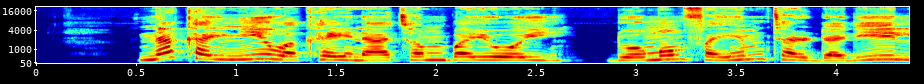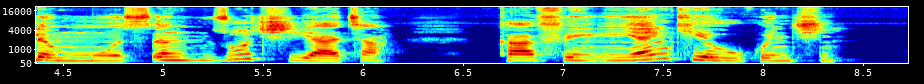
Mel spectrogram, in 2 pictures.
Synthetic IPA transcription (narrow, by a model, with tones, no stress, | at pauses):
na˦kɐ˨ɲjiː˦wa˨kʰa˦jna˨tɐ˦mbɐ˦joː˦jiː˦ | doː˨mɪ˦mɸɐ˨hɪ˦mtɐ˨rdɐ˨liː˦lɪ˨mːoː˨sʼɪ˦nzuː˦t͡ʃɪ˨jaː˦taː˦ | kaː˨ɸɪ˦ŋʔɪ˨jɐ˦ŋkʲeː˨hʊ˦kʷʊ˦nt͡ʃiː˨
